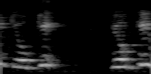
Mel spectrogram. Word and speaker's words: क्योंकि: भी गलती नहीं होगी अगर आप बोले क्योंकि की अगर बोलेंगे तो आप खुद ही कंफ्यूज हो जाएंगे तो की साउंड आ रही है लंबी वाली तो लिखने में छोटी नहीं क्योंकि बोलो भी क्योंकि क्योंकि बोलने से आदर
